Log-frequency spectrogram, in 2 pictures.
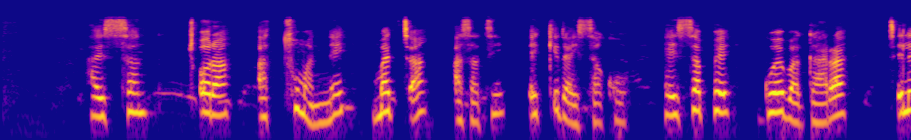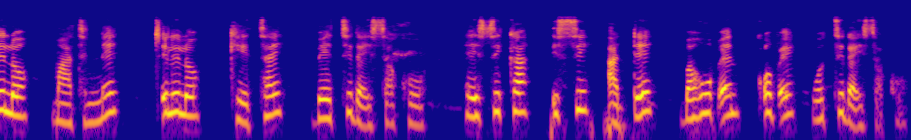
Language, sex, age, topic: Gamo, male, 25-35, government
